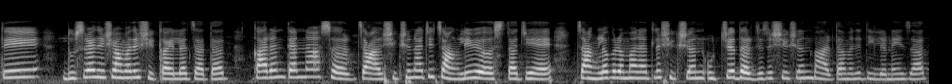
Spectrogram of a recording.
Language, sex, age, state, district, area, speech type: Marathi, female, 18-30, Maharashtra, Nagpur, urban, spontaneous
